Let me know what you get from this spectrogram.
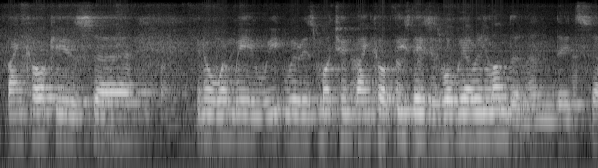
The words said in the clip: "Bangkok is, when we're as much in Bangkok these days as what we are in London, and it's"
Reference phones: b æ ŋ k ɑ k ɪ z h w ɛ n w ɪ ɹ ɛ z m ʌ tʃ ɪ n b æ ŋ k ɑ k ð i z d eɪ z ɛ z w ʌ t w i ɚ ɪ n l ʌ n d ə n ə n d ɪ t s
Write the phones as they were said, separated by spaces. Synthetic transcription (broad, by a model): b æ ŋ k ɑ k ɪ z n w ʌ n w ɪ ɹ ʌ z m ʌ tʃ ɪ n b æ ŋ k ɑ k ð i z d eɪ z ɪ z w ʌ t w i ɚ ɪ n l ʌ n d ə n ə n ɪ t s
